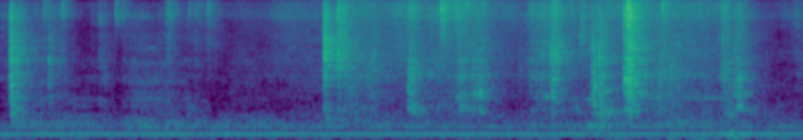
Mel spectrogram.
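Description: Faint scattered clicks and rustles of hands rummaging in a cardboard box of packaging, over a steady low hum.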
